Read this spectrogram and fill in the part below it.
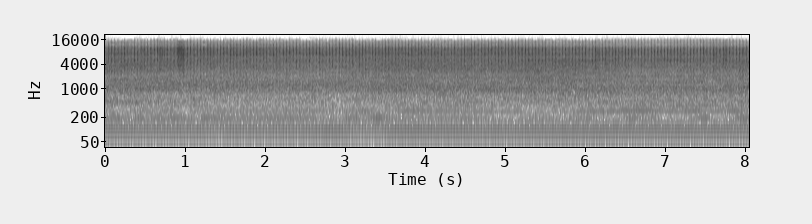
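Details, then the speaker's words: Toro GTS 140cc mower that would not start after sitting over the winter, now after a carburetor clean-out: a fast, steady, even run with no stumbles or surging, sounding healthy. "Let's see if that carb clean out actually fixed it. All right, let's see. Guaranteed to start, huh? There we go."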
